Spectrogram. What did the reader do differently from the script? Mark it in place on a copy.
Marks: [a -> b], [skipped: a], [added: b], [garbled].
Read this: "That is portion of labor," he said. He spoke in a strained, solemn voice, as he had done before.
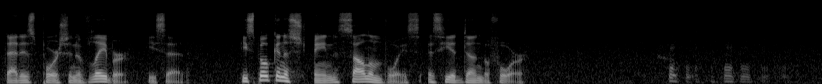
"That is portion of labor," he said. He spoke in a strained, solemn voice, as he had done before.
